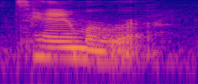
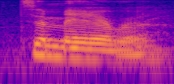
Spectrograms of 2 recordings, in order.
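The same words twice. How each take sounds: First: The name rhymes with the word camera. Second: The name does not rhyme with camera. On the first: The speaker calls it right. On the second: The speaker calls it wrong.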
